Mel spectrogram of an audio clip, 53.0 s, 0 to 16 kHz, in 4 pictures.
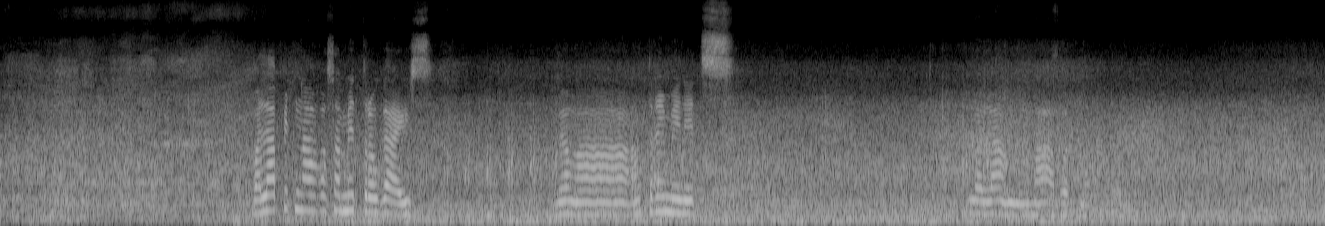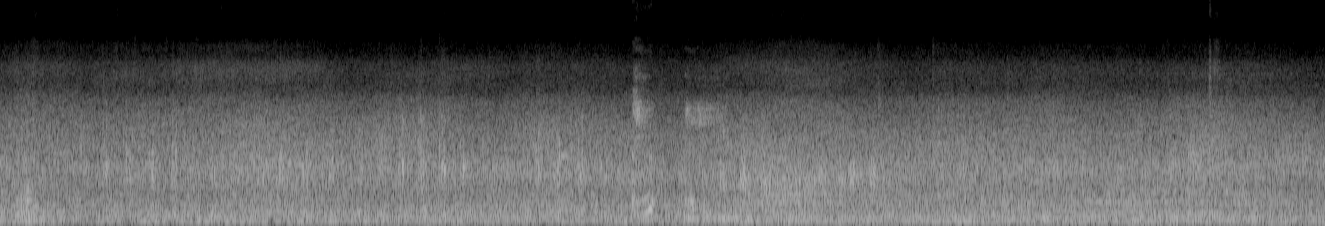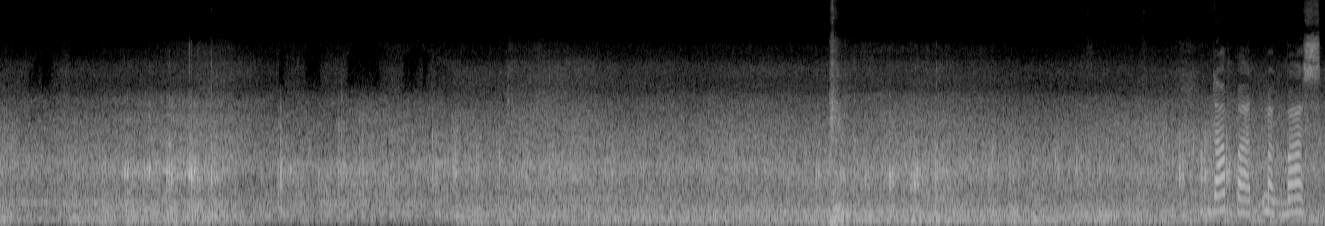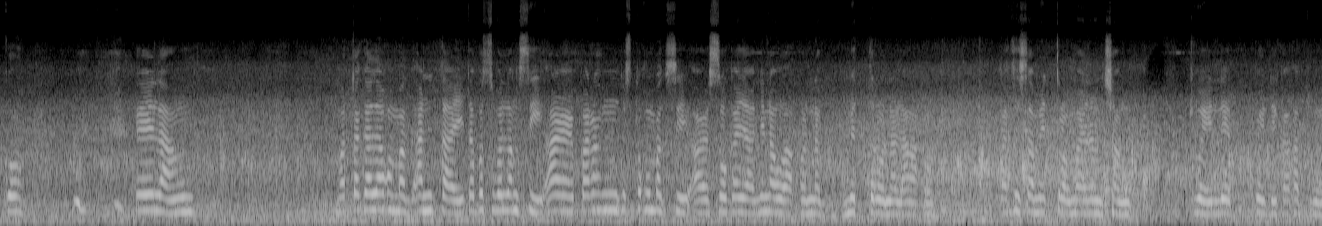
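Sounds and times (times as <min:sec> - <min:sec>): road traffic hum: 0:00.0 - 0:52.9.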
